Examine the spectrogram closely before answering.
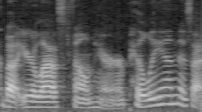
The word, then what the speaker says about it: Pillion: Pillion, is that how you say it?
